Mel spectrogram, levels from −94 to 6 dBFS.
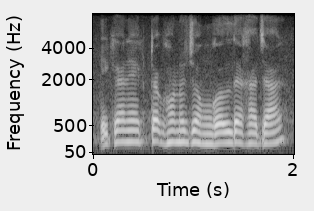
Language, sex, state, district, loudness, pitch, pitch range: Bengali, female, Assam, Hailakandi, -14 LUFS, 195 Hz, 175-200 Hz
